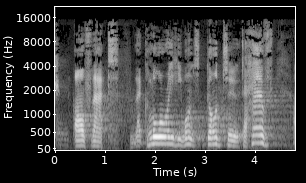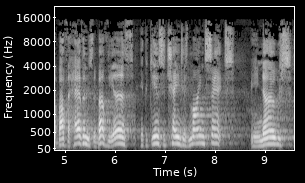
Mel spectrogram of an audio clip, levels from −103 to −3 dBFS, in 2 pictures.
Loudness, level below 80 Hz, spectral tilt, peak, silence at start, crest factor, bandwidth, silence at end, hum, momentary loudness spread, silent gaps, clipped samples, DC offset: -19 LUFS; -68 dBFS; -2.5 dB/octave; -2 dBFS; 0 s; 18 dB; 15.5 kHz; 0 s; none; 14 LU; none; under 0.1%; under 0.1%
